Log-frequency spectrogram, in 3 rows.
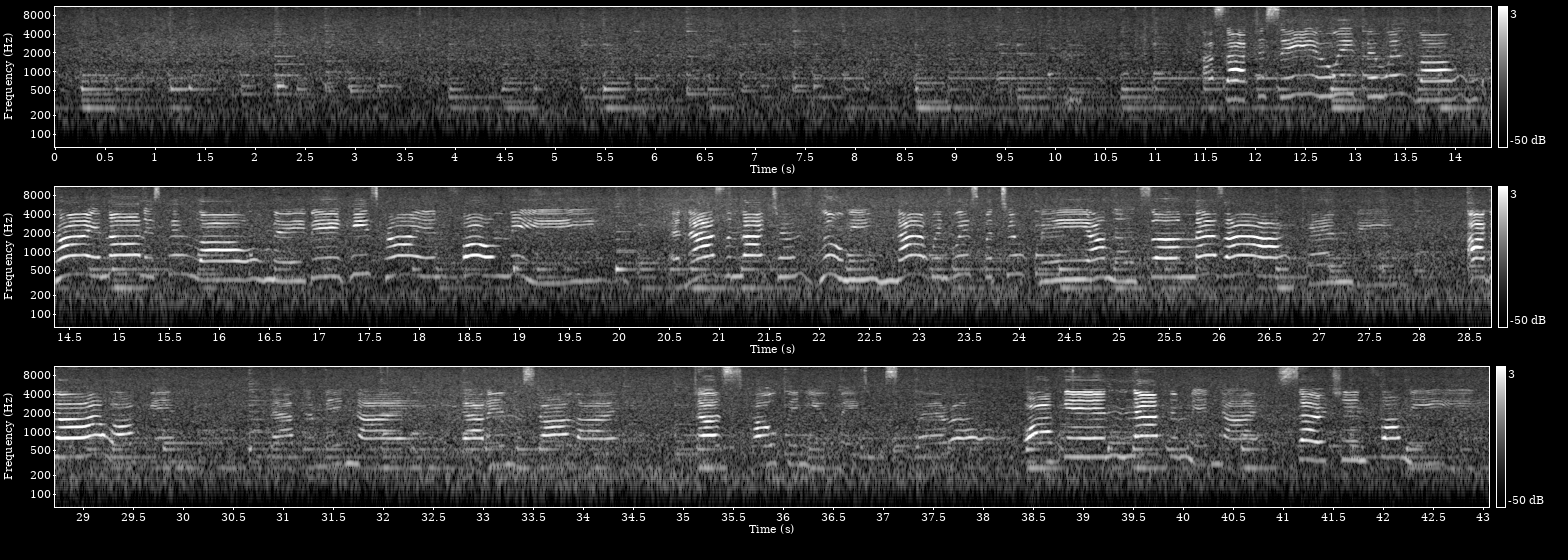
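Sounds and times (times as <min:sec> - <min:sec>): ukulele: 0:00.0 - 0:43.0
woman singing: 0:11.4 - 0:43.0.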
